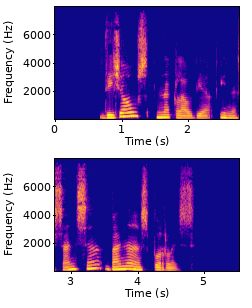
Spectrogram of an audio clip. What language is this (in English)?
Catalan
